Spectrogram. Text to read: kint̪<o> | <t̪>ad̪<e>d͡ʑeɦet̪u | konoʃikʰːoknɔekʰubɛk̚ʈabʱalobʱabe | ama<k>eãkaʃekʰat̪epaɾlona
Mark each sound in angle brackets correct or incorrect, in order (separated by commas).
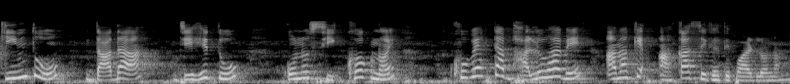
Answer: incorrect, incorrect, incorrect, correct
